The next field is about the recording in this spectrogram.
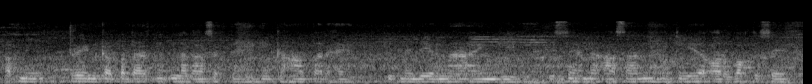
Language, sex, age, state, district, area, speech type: Urdu, male, 18-30, Uttar Pradesh, Lucknow, urban, spontaneous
